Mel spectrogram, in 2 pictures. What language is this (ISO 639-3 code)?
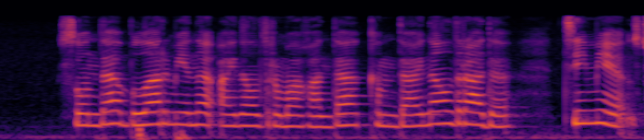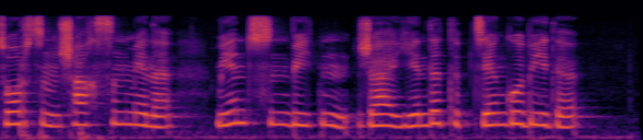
kaz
